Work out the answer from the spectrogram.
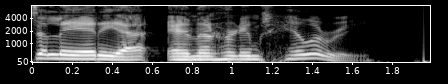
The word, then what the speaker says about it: Hilaria: i'm not just saying she doesn't even say hilaria she says eleria eleria it's spelled hilaria but she says it's alleria and then her name's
